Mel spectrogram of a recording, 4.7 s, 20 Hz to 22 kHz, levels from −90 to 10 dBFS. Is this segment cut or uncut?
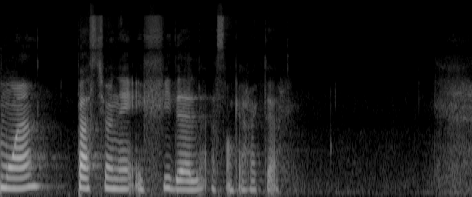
uncut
